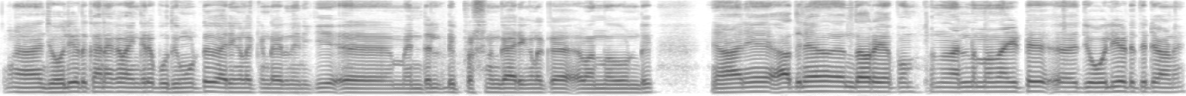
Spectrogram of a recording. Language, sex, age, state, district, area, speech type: Malayalam, male, 45-60, Kerala, Kozhikode, urban, spontaneous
